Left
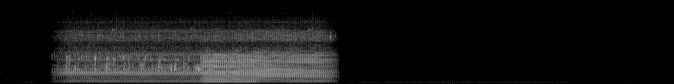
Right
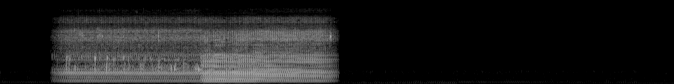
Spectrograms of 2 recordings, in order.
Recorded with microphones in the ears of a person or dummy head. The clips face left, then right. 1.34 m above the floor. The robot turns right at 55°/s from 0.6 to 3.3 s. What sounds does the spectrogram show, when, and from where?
Only background noise.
